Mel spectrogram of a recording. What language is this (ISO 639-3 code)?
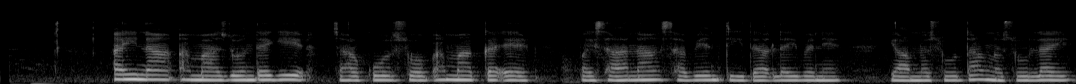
mni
